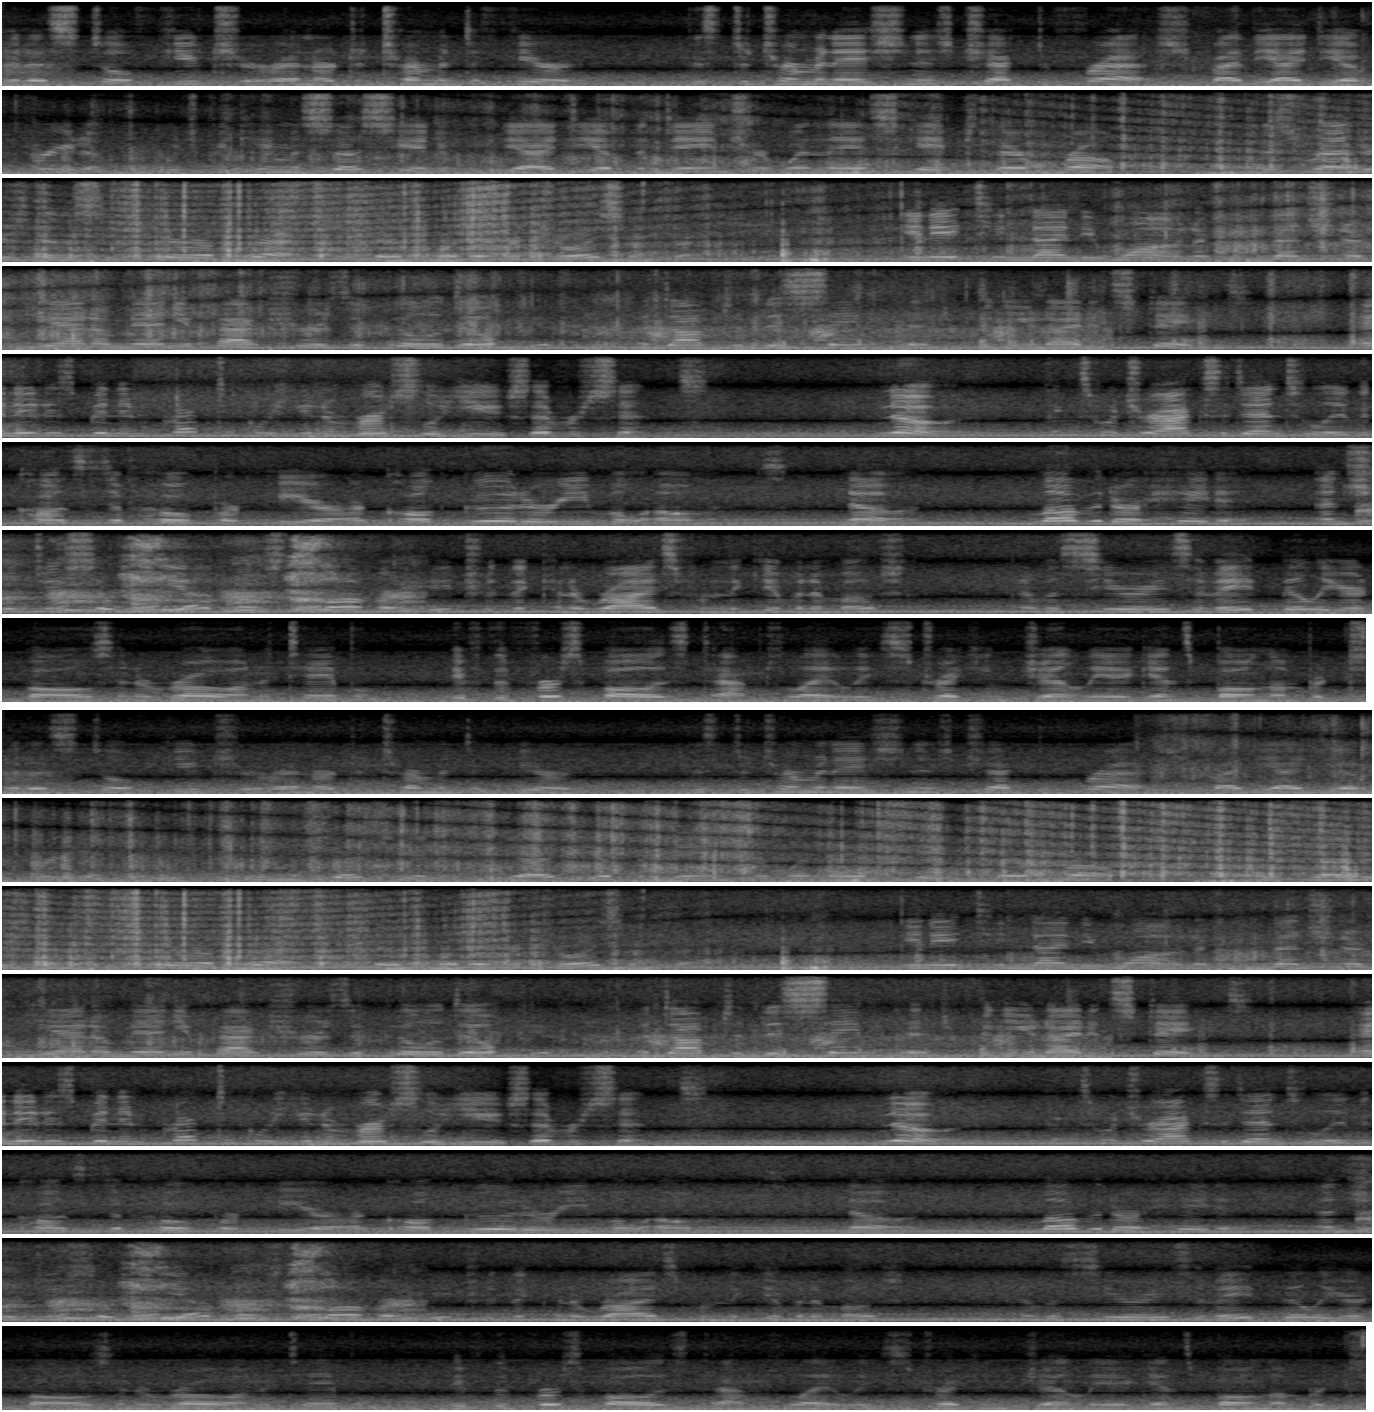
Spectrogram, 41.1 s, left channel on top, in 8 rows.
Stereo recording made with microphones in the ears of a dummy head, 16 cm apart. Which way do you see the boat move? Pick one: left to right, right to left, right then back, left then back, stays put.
stays put.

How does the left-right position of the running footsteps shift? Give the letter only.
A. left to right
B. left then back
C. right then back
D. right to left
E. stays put
D.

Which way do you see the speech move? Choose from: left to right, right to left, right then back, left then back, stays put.
right then back.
